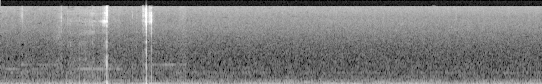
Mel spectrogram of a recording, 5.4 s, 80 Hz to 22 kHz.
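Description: Fingertips tap and scratch the top surface of a long, solid blue polystyrene foam block resting on a table. Two short, sharp taps with a bright click stand out at about 1.1 and 1.5 seconds over a steady low rumble. Quieter scratching follows, and the sounds die away almost at once.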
